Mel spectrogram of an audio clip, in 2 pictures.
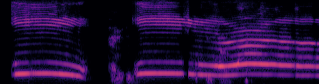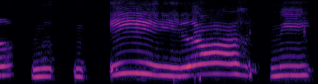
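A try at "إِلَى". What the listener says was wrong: ইতে টান কেন? লাতে টান হবে, খাড়া জবর আছে।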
